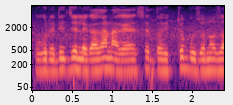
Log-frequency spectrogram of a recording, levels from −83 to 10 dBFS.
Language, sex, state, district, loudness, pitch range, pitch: Chakma, male, Tripura, Dhalai, -16 LUFS, 140-150 Hz, 140 Hz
